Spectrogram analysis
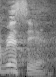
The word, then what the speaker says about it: Calrissian: I heard an extra syllable. Calrissian. Okay.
